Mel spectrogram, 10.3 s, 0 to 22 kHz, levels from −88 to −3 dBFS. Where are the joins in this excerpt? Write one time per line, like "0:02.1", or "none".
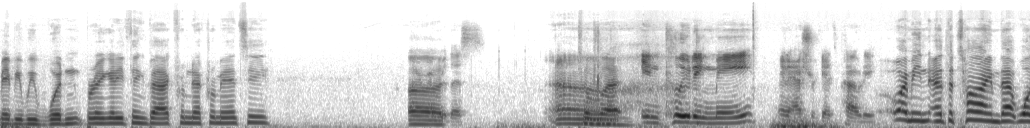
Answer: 0:04.1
